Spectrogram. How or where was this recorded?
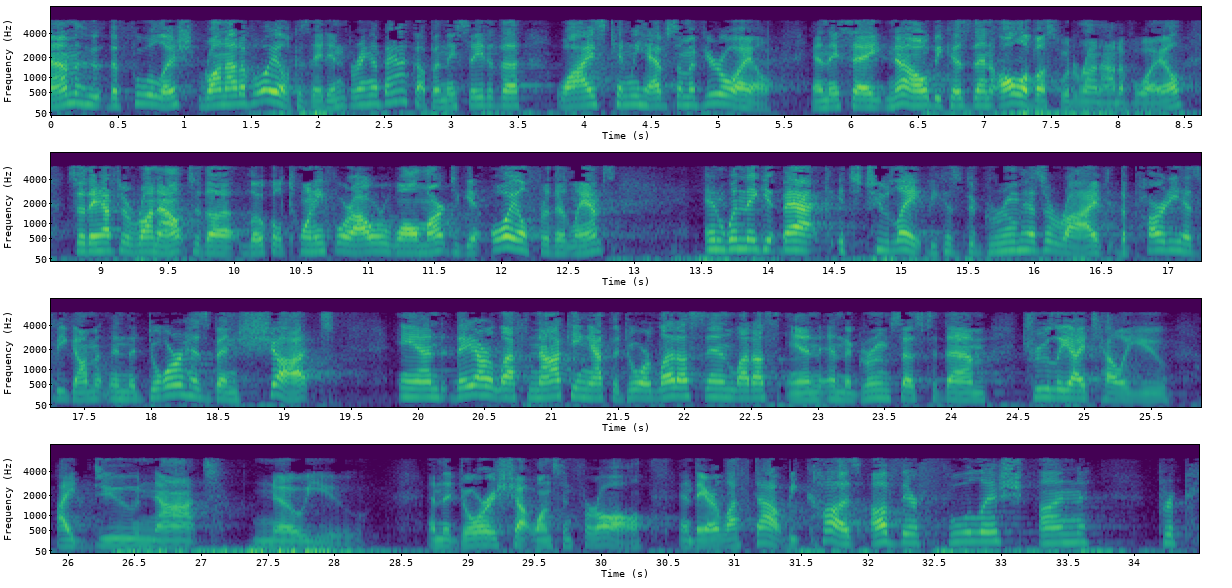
large echoing room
